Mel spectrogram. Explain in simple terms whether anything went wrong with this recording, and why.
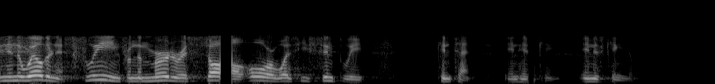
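Packet loss on an ADPCM call hits this speech twice: at 2.2 s, about 120 ms of sound drops out, and at 5.28 s a shorter gap of about 60 ms follows. Each time, a small run of network packets never arrived, so the phone filled the hole with silence. The coding used on this telephone-band call predicts each sample from the ones before, so after a gap the receiving end briefly loses track. The sound comes back slightly distorted before settling.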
